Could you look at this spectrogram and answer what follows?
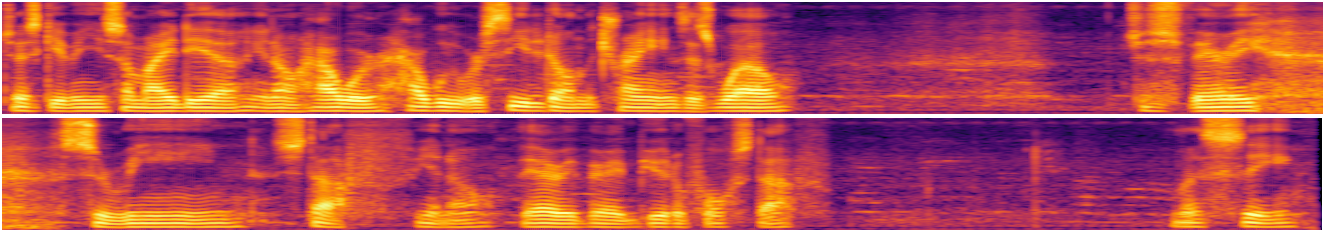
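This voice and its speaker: A man's voice: sits low, flat delivery, slow, pauses often, a bit bright. A man narrating his own travel photos in a casual, unscripted way, rambling and reflective as he reminisces. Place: untreated room at a desk.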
